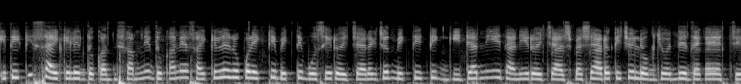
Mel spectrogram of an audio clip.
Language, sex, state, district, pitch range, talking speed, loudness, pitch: Bengali, female, West Bengal, Jhargram, 250-290 Hz, 210 wpm, -15 LUFS, 265 Hz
